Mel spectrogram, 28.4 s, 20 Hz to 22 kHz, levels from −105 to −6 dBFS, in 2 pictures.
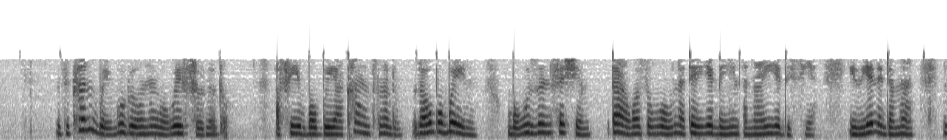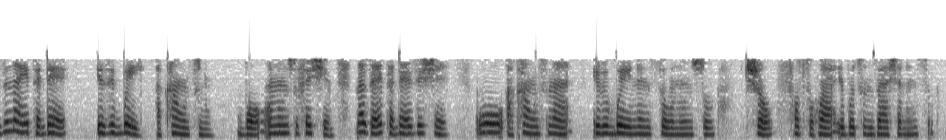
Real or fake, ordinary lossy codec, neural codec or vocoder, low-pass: fake; AAC, 16 kbps; vocoder, 44.1 kHz, 128 mel bands, Pupu-Vocoder; 19.8 kHz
